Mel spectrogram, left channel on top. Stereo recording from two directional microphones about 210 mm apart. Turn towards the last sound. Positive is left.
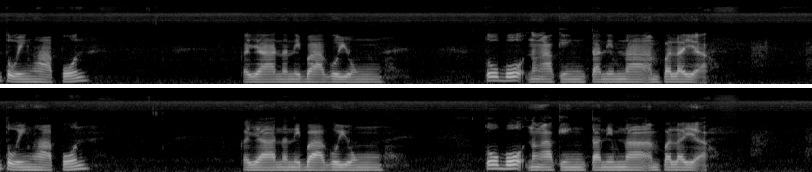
turn(degrees=-5)  # may be behind; listen again after turning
